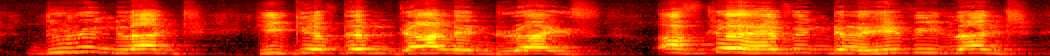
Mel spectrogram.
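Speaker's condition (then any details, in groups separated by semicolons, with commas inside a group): Cerebral palsy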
